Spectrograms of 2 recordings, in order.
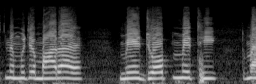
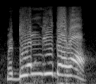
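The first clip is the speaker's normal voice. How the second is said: usual speaking voice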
